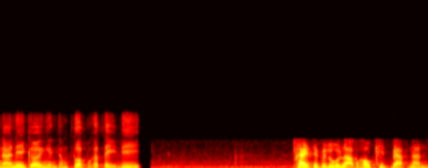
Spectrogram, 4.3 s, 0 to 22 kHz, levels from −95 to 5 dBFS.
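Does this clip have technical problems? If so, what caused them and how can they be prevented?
Yes. At 1.38 s the speech cuts out abruptly and stays silent for 140 ms until 1.52 s. This is a handover gap: no speech frames arrived while the call switched networks. Smoother handovers with frame buffering or packet-loss concealment would prevent it.

From 1.52 s to the end, the speech turns duller and rougher, with nothing above 4 kHz. This is a fallback to narrowband, in which the call moved from HD Voice, fitting AMR-WB at about 23.85 kbit/s, to the older AMR-NB codec, fitting about 12.2 kbit/s. Keeping both networks HD Voice capable would prevent this drop.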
